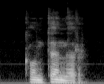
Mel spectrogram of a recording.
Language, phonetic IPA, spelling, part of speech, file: Polish, [kɔ̃nˈtɛ̃nɛr], kontener, noun, Pl-kontener.ogg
